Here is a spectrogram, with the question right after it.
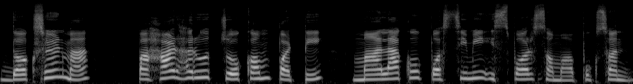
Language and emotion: Nepali, neutral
